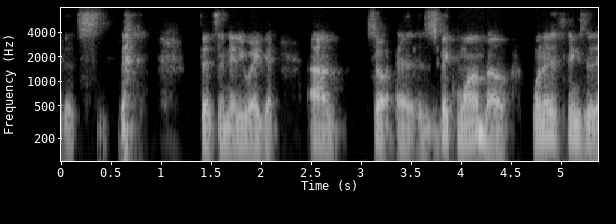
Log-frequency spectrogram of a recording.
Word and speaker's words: Zvikwambo: There is their version of a goblin is called I'm gonna butcher this, a Zvikwambo. – And a Zvikwambo. – Yeah, Zvikwambo. Z-V-I-K-W-A-M-B-O. Zvikwambo.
